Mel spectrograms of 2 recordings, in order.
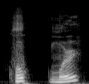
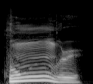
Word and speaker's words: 국물: How do you pronounce this word? Is it 국물? No, it's 국물. That's because when 기역, 디귿, or 비읍 come before 니은 or 미음, they change to nasal sounds, 이응, 니은, or 미음.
